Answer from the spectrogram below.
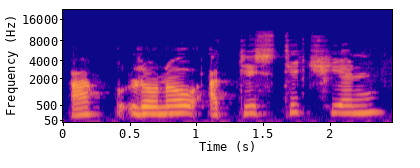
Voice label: "Aklonoatistitchian", Beelzebub pronounciations; Fourth Way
